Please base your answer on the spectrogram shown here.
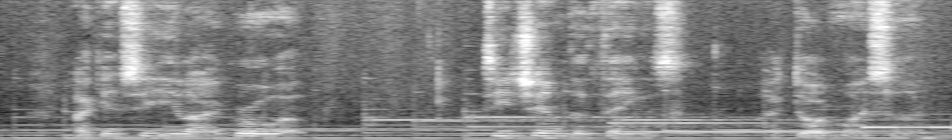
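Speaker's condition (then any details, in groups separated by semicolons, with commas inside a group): ALS; onset right hand weakness; about 1.5 years since diagnosis, cannot walk or use hands; very difficult to speak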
